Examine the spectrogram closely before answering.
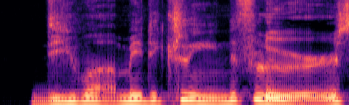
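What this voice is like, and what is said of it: Goofy put-on Swedish accent. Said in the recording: “the crazy Swedish guy and that, like, accent ... how goofy he sounded”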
